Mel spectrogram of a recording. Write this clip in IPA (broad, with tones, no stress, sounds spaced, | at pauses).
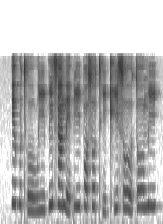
e˦ ɡʷ ɪ˦˨ tʰ oː˨ w iː˨ p ĩ˦ s ã˦ m e˨˦ ɓ iː˦ p ɔ˦ s o˦ tʰ i˨ kʼ i˦ s oː˦˨ t oː˦ m i˦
